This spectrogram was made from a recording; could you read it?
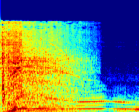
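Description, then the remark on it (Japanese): The engine of a very expensive-looking car roars up with a burst of noise, then holds a steady, rising rev as the car pulls away with passengers aboard and accelerates, fairly loud, with no talking. “とにかく、お二人とも車に乗ってください。”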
